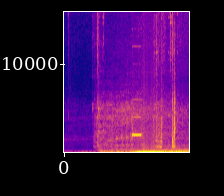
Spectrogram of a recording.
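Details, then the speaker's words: 2007 Nissan Titan SE with hard-start complaint and immobilizer light on: starts at once on the dealer key, brief crank then smooth idle; aftermarket key transponder not syncing or faulty immobilizer suspected. "and it cranked right up."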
